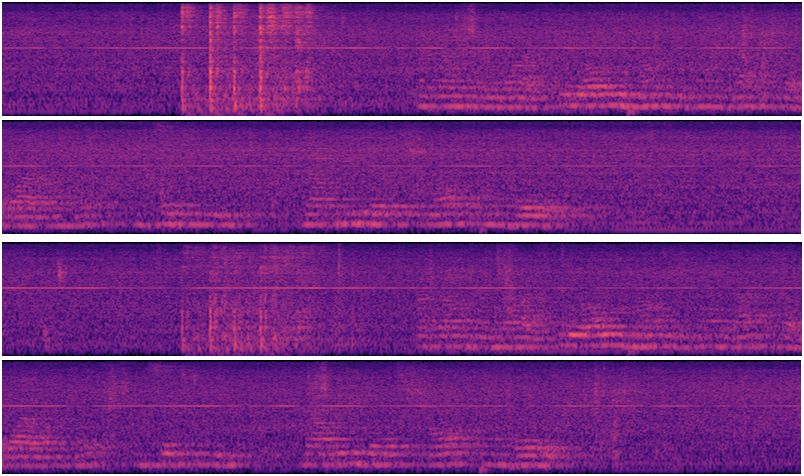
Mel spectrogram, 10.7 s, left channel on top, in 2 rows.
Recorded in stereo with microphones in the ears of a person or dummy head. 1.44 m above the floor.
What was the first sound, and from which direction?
Writing, 70° left (ahead or behind).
